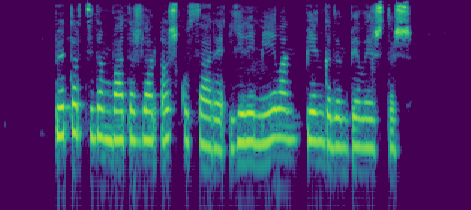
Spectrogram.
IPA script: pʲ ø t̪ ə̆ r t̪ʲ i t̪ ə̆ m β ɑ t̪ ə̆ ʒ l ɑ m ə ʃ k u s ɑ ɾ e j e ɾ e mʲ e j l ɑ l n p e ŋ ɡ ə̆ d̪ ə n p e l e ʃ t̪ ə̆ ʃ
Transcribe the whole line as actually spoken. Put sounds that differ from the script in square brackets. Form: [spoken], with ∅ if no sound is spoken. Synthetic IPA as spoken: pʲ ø t̪ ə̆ r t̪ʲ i [d̪] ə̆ m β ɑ t̪ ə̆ ʒ l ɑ [n] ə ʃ k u s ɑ ɾ e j e ɾ e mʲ e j l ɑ [∅] n p e ŋ ɡ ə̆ d̪ ə n p e l e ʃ t̪ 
